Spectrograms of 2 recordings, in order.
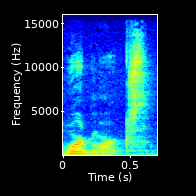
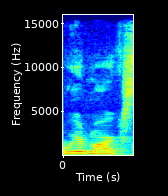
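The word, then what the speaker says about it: wyrdmarks: the word marks which apparently they're called word marks not weird marks not wired marks I saw like a pronunciation guide yesterday on Pinterest and apparently it's W uh word marks so word marks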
